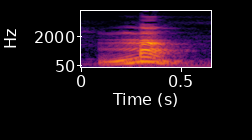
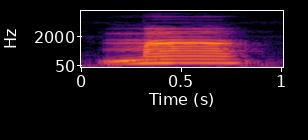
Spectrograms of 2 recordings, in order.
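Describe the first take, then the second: First: The pitch drops sharply from high to low. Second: The pitch stays high and level. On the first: "ça vient du haut, ça descend en bas... c'est brusque" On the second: "avec le premier ton, tout droit"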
